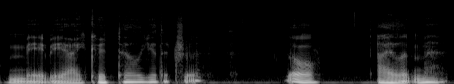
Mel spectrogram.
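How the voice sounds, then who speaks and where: Man voicing a very deep, husky teasing demon. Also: dark tone, dry recording, exaggerated voice. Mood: coy, teasing. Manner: smug, drawling, theatrically teasing. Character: teasing, possessive male demon sheltering a human. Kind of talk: ASMR roleplay, slow intimate character acting.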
